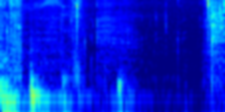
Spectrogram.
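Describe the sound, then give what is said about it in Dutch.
Soft mouth sounds of someone taking a sip of wine, with a few faint wet gulps and smacks early on. They fade into near quiet, and a brief rustle comes at the end. “Ik neem meteen nog een slokje, zei het al. Nou, dan doe ik dat ook.”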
